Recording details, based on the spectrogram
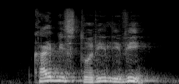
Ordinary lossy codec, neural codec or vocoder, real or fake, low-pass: AAC, 48 kbps; vocoder, 44.1 kHz, 128 mel bands, Pupu-Vocoder; fake; 14.4 kHz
